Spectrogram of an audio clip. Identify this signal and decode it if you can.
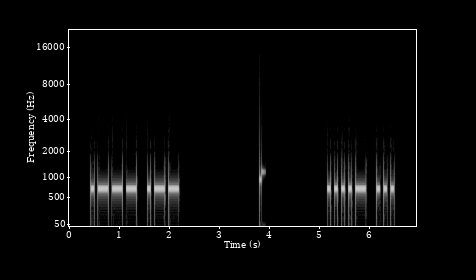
Morse code, heard as a keyed tone, about 17 wpm, 700 Hz. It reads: JW 4S
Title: Two Challenging Letter-Number Combinations 17wpm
